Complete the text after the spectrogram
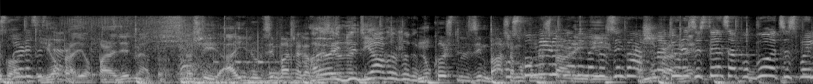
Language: Romanian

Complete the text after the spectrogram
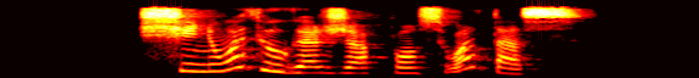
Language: Kabyle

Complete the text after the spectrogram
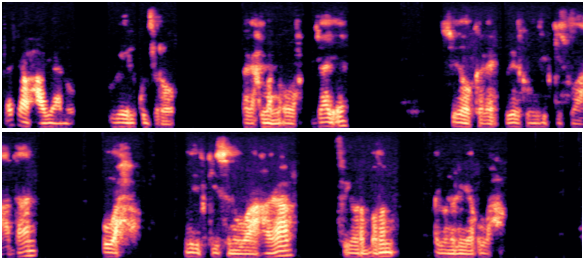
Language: Somali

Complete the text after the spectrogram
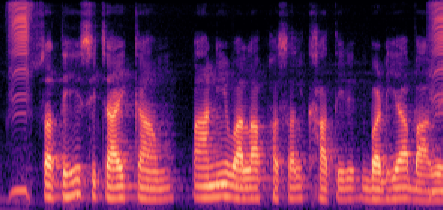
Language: Bhojpuri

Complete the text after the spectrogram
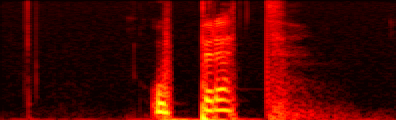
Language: Norwegian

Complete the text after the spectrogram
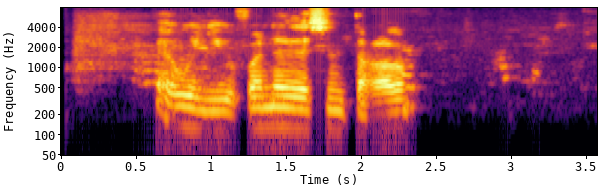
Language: Kabyle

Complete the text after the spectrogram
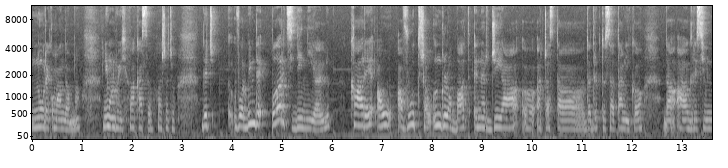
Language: Romanian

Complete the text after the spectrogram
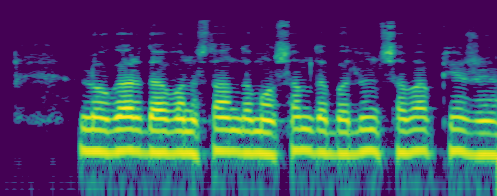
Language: Pashto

